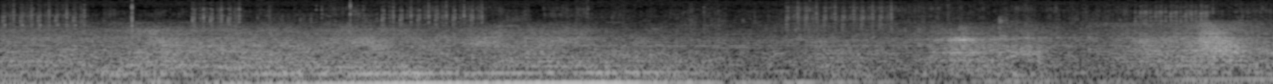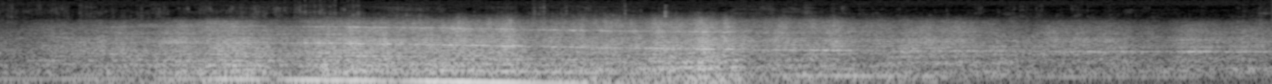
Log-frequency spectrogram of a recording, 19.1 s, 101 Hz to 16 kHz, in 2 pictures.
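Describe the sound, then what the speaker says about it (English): An Alenia C-27J Spartan twin-turboprop transport of the Italian Air Force flies an aerobatic loop at an air show, its propeller drone swelling and shifting in pitch as it climbs and passes, heard from a distance. "Now more aerobatics from the C-27J coming up into a loop."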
